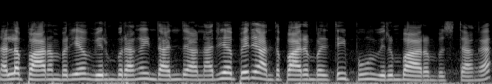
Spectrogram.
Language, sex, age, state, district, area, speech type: Tamil, female, 30-45, Tamil Nadu, Erode, rural, spontaneous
